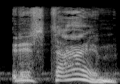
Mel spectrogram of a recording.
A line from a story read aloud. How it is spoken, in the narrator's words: exclaimed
